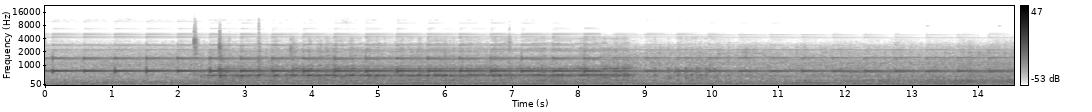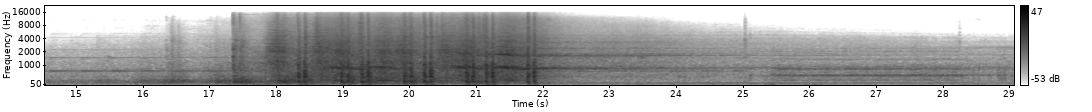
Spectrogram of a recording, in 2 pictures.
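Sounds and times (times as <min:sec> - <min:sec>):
steady high ringing tone: 0:00.0 - 0:17.1, 0:20.7 - 0:29.0
train wheels clattering over rail joints: 0:15.0 - 0:29.0.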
